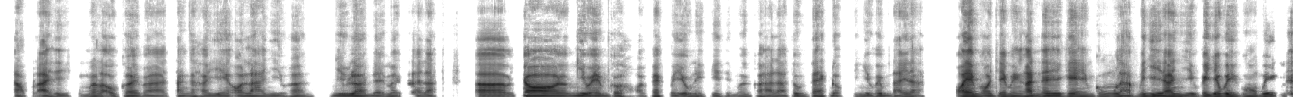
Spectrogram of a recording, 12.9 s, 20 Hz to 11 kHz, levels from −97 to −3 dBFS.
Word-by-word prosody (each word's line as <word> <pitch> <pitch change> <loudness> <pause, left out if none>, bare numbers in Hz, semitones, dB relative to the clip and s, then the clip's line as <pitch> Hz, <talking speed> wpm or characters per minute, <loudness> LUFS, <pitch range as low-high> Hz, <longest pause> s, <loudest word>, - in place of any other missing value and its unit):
học - - -2
lại 90 - +2
thì 95 -2 -9
cũng 110 - -21
rất 140 - -2
là 140 - -2
ô - - -5
kê 110 -1 -2
và 90 -5 -6
tăng 110 0 -7
cái 120 - -8
thời 100 -1 -6
gian 100 +1 -6
online 105 0 -3
nhiều 95 -3 -12
hơn 100 -2 -7 0.2
nhiều 100 -2 -4
lên 105 0 +2
để 90 -1 -7
mà 125 - -8
có - - -9
thể - - -7
là, - - -5 0.4
ờ, 80 -1 +4
cho 110 -1 +8
nhiều 110 -1 0
em 105 +3 0
cơ 110 - -5
hội 110 0 -11
phát 135 -1 -1
biểu 90 +2 -5
này 125 -6 -9
kia 105 -1 -10
thì 95 - -18
mới 115 +4 -14
có 115 - -7
thể 100 -1 -5
là 95 -3 -6
tương 105 +1 -7
tác 115 +5 -3
được. - - -8
Chứ 125 - -20
nhiều 105 -4 -8
khi 110 +1 -3
mình 100 - -10
thấy 115 +5 -4
là - - -6 0.3
mỗi 145 - +7
em 130 -2 +8
ngồi 105 -3 0
trên 125 +2 0
màn 120 -3 -1
hình 110 -1 +5
thì 110 -1 +4
các 145 - +4
em 125 -3 0
cũng 130 +4 -6
làm 110 -6 0
cái 130 +2 0
gì 120 -4 +4
đó, 120 +2 +7
nhiều 110 -6 0
khi 120 -1 +3
giáo 140 +2 +3
viên 130 -4 +4
cũng 130 - -7
hông 130 -1 -3
biết 145 +3 +2
nữa. - - -4
110 Hz, 320 wpm, -25 LUFS, 100-125 Hz, 0.4 s, cho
